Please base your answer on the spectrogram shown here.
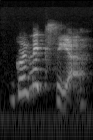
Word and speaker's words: Granixia: Granixia. Granixia. Gran Gra and Ixia.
